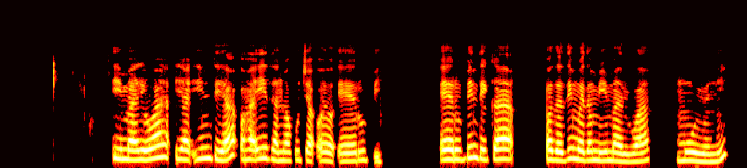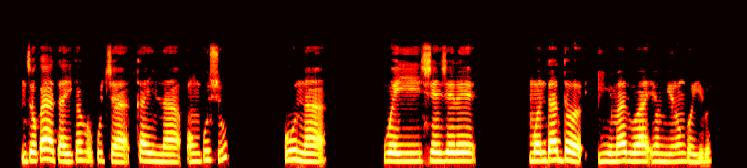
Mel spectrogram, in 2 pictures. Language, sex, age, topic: Oshiwambo, female, 18-24, finance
